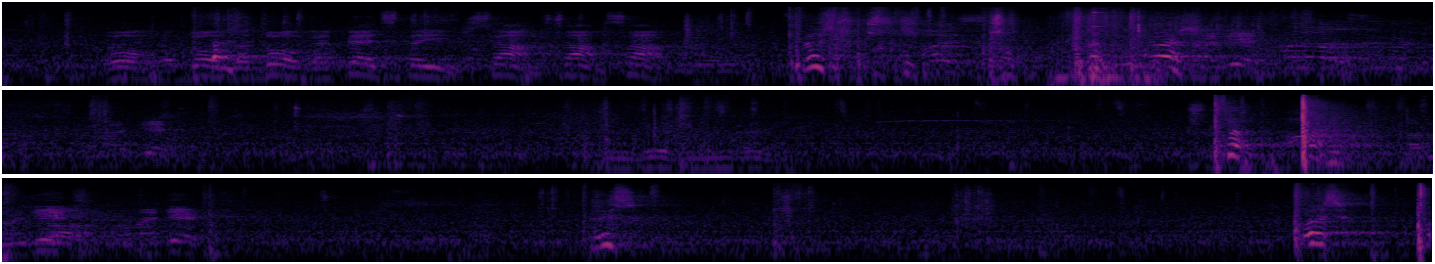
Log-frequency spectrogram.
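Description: Gloved punches land with dull thuds.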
